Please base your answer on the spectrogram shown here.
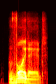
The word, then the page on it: voided: British English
